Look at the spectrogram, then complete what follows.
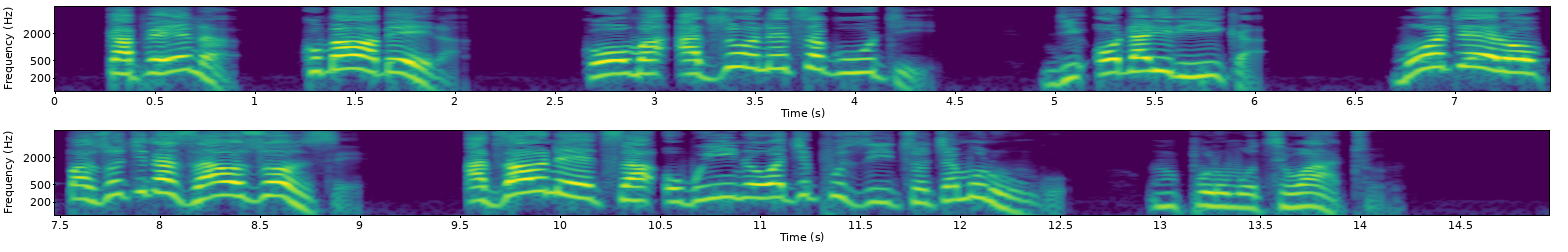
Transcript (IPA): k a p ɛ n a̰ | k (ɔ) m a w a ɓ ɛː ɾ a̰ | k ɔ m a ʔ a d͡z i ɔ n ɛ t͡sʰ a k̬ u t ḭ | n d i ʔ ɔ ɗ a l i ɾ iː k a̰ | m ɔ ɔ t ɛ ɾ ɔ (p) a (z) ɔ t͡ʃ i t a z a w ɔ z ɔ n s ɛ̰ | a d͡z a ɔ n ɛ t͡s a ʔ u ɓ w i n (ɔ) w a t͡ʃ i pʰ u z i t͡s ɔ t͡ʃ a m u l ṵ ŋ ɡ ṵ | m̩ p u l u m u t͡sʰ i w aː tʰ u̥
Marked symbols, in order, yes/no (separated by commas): no, yes, yes, yes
